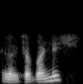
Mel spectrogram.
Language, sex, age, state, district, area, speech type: Telugu, male, 18-30, Andhra Pradesh, Sri Satya Sai, urban, conversation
